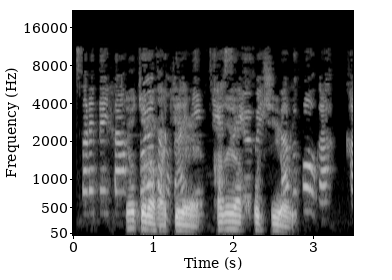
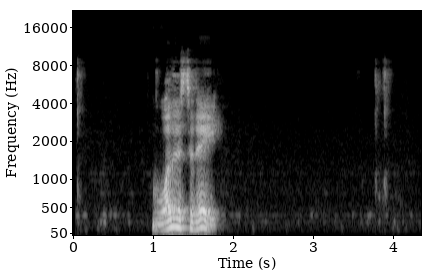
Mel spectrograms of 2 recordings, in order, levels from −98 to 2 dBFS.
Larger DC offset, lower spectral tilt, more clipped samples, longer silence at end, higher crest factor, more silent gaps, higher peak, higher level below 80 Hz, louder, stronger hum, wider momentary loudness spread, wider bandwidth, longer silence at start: neither; about the same, -4.5 dB/octave vs -4.5 dB/octave; neither; second, 0 s vs 2.55 s; about the same, 18 dB vs 22 dB; neither; second, -8 dBFS vs -4 dBFS; second, -68 dBFS vs -60 dBFS; second, -26 LUFS vs -19 LUFS; neither; second, 8 LU vs 15 LU; first, 11.5 kHz vs 9.4 kHz; second, 0.05 s vs 1 s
